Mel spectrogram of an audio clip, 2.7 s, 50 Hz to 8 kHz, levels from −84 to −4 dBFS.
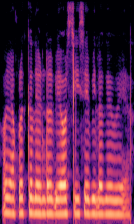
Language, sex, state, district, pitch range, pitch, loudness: Hindi, female, Uttar Pradesh, Saharanpur, 185-195 Hz, 190 Hz, -17 LUFS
